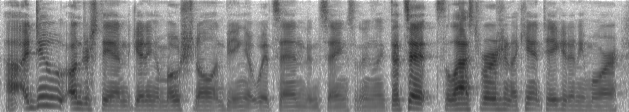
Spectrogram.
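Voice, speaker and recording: Male news-roundup host, mid-pitched voice, conversational and opinionated, casual commentary. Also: quick pace, fairly bright tone, smooth.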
